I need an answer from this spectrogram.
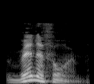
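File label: "reniform", English, British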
